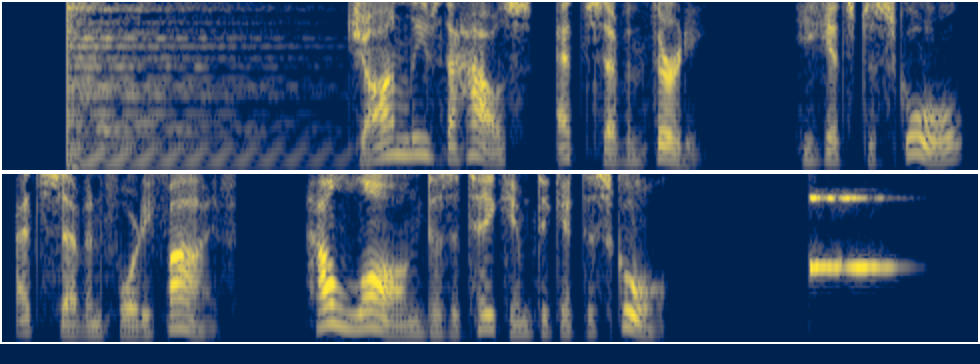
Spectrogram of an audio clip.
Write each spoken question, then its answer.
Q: How long does it take him to get to school?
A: It takes him 15 minutes. It takes him 15 minutes to get to school.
